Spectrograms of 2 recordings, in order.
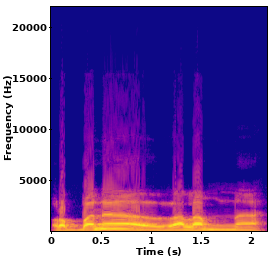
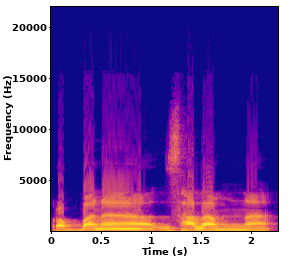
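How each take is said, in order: First: Zalamna starts with the ral sound. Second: Zalamna starts with the jha sound. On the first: "রাল দিয়ে বলেছেন" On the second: "ঝা দিয়ে বলেছেন"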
